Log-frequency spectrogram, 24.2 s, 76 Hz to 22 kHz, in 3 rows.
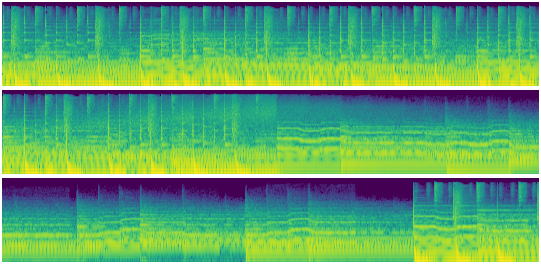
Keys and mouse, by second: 0.0-1.3 typing, 5.3 KP_6, 5.8 KP_6, 6.6 KP_6, 7.0 KP_6, 10.5-12.7 typing, 13.9 KP_6, 19.4-22.5 drag.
